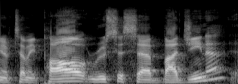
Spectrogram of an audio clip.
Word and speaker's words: Rusesabagina: You're gonna have to tell me Paul Rusesabagina. How do you say his last name? Very, very close. Rusesabagina.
